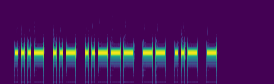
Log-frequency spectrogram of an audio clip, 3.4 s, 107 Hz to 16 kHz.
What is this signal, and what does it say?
Morse code, heard as a keyed tone, about 30 wpm, 700 Hz. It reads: VU2MUT
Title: DXCC-100 Call Signs - 6 Characters - Repeated 2x - 30wpm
